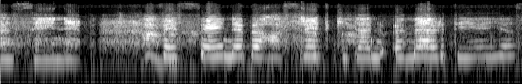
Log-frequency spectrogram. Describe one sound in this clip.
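An elderly man cries out in distress.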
